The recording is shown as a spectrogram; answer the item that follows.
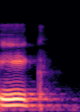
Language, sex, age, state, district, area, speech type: Hindi, male, 18-30, Madhya Pradesh, Jabalpur, urban, read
